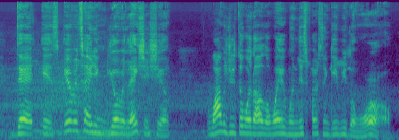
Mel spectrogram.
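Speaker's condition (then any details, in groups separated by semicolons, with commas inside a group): ALS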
